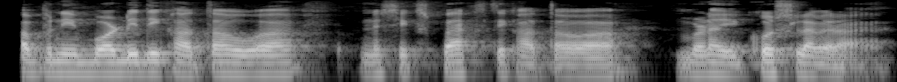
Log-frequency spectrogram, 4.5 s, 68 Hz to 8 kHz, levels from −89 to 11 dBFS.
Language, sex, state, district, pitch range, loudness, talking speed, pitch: Hindi, male, Uttar Pradesh, Gorakhpur, 110-115 Hz, -18 LUFS, 200 wpm, 110 Hz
